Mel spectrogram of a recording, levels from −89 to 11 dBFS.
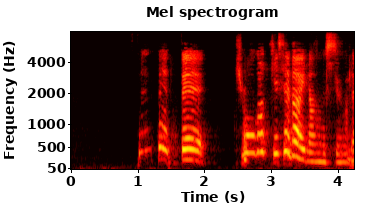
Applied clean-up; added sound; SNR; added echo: neural mask model DeepFilterNet 3.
